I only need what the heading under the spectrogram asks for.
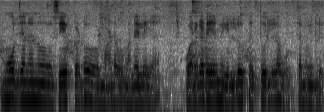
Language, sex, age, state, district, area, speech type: Kannada, female, 60+, Karnataka, Mandya, urban, spontaneous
